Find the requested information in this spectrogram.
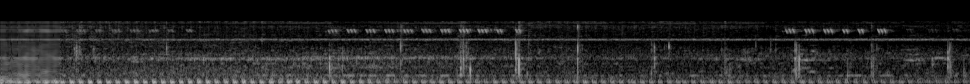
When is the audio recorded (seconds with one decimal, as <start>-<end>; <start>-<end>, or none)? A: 0.6-9.7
